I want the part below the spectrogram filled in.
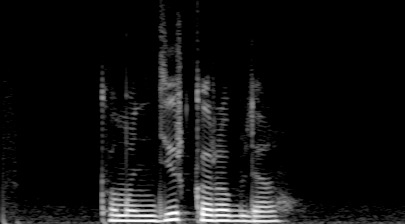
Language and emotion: Russian, neutral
